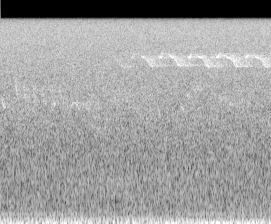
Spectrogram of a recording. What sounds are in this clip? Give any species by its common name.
Black-and-white Warbler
